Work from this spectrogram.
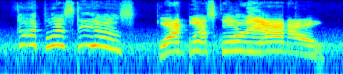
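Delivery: silly cheering voices. Telling the story, the speaker voices the humans cheering for Diaz: funny crowd voices. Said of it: "I had to give them funny voices".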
